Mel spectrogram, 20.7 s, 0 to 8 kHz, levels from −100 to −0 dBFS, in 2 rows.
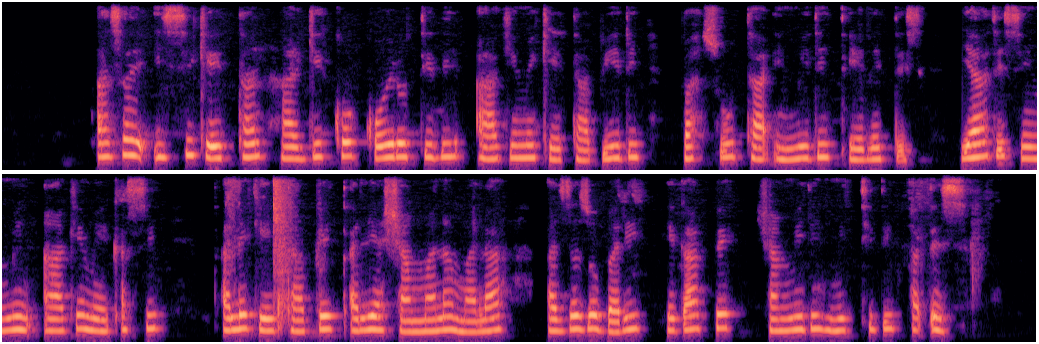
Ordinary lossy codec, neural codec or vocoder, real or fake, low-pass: Opus, 64 kbps; none; real; 7.2 kHz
